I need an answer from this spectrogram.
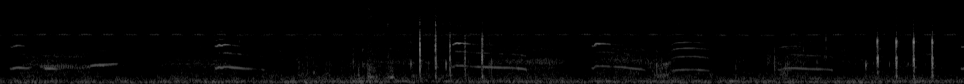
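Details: Abandoned Russian Blue mother cat and kittens during rescue: repeated high, thin meows, several callers overlapping, some falling in pitch, with sharp clicks and rustling between calls.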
